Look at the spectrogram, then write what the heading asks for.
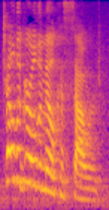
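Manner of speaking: high, loud called-out order; imperious mistress. A narrator's reading. Mistress ordering the cellar swept, imperious. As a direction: call it out high like a demanding mistress. Madam's order voiced in story.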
